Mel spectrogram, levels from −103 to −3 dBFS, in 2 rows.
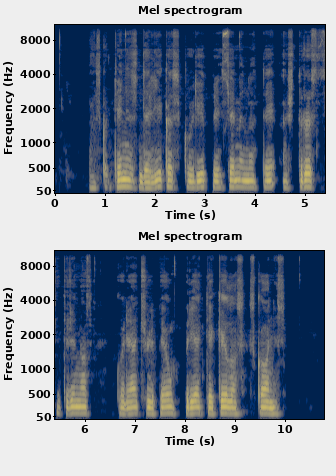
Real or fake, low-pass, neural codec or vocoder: real; 9.9 kHz; none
